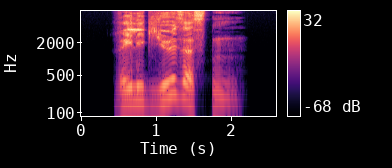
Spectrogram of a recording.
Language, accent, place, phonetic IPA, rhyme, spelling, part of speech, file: German, Germany, Berlin, [ʁeliˈɡi̯øːzəstn̩], -øːzəstn̩, religiösesten, adjective, De-religiösesten.ogg
- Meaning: 1. superlative degree of religiös 2. inflection of religiös: strong genitive masculine/neuter singular superlative degree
